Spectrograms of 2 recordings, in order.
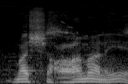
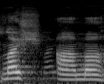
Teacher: حمزہ نہ کھا جایا کریں، حمزہ واضح کریں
